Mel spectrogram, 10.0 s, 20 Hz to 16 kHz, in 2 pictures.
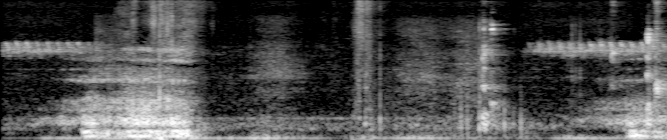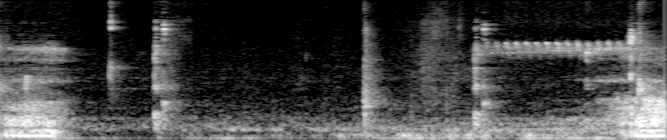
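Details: Giant schnauzer dog asleep in a lap, snoring: low rumbling snores with a faint high whistle about every four seconds, about 15 breaths a minute, with small snorts between.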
